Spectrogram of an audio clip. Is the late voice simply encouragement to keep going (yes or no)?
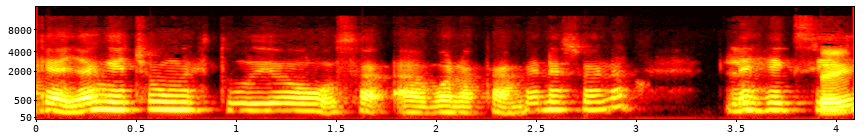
yes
